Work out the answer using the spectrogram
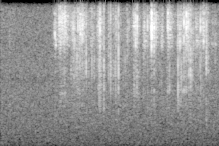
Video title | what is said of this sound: SANDY BEACH SURPRISES Teletubbies Toys Video | when I shake him he's like a salt shaker there's lots of sand still inside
